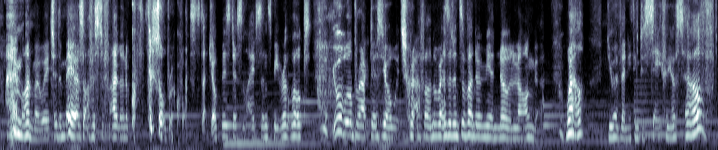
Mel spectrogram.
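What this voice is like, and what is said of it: Character voice for Isidore Burbage. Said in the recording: “Isidore Burbage. Do you want to do him? I mean, do his voice.”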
